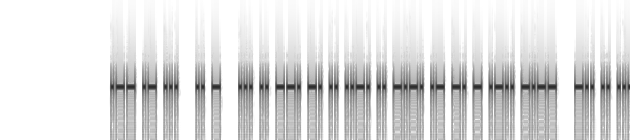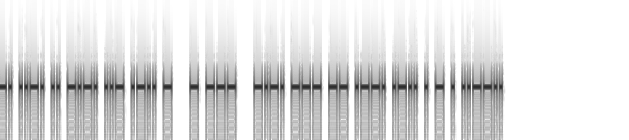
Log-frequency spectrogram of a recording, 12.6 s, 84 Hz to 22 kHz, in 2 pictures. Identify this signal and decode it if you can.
Morse code, heard as a keyed tone, about 44 wpm, 700 Hz. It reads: WAS IT SIGNIFICANTLY DIFFICULT TO COMPLETE?
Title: Sentences from Top 1500 Words 45wpm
